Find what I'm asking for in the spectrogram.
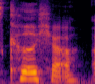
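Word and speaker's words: Kirchherr: Some might name Apple Corps secretary Chris O'Dell, or maybe photographer and friend of the band Astrid Kircher. So sorry if I mispronounced that. I do not speak German. – It's hard. It's Kircher.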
